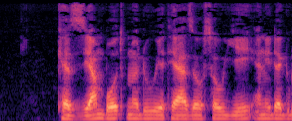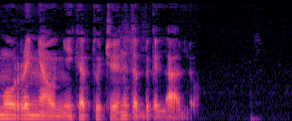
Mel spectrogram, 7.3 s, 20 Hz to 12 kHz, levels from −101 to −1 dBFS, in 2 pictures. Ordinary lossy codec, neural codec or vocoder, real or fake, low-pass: MP3, 64 kbps; none; real; 10.8 kHz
